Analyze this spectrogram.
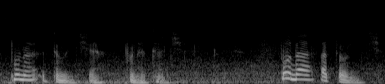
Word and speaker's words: Până atunci: Până atunci. Până atunci, yeah.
